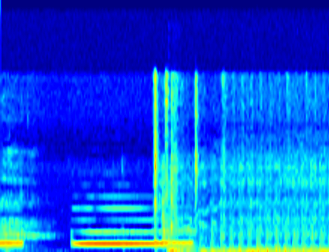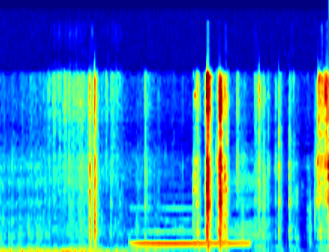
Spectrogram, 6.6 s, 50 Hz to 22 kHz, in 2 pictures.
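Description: A 1998 Jeep Grand Cherokee 5.9 V8, starving for fuel, catches and runs roughly for a few seconds after a cranking attempt, a low rumbling engine note that rises and then dies away, with beeping chimes before and after.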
